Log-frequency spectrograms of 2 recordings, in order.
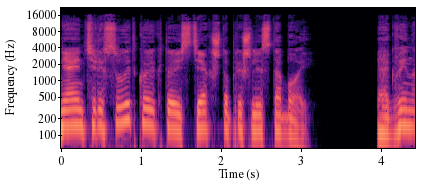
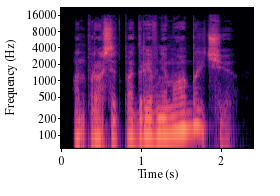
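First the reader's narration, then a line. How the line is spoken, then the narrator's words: Mutter. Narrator (Russian): пробормотала Бэйр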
